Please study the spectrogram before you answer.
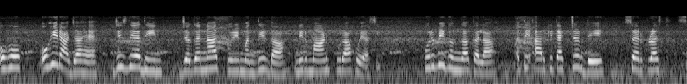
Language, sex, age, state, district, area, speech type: Punjabi, female, 18-30, Punjab, Ludhiana, rural, read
